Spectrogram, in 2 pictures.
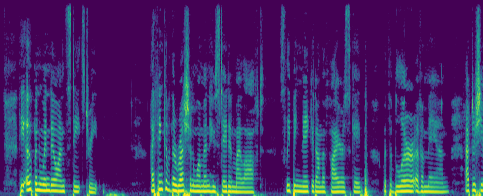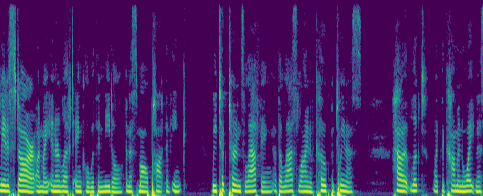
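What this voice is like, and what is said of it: Husky, low voice. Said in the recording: “my voice is a little sexy tonight”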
